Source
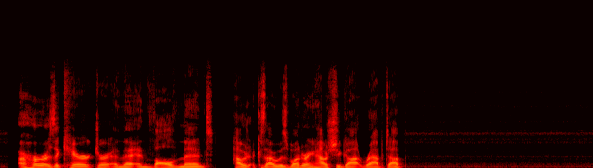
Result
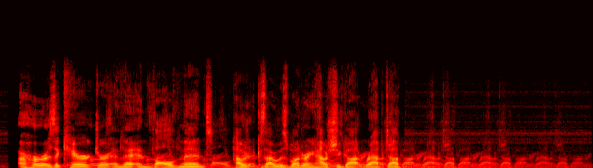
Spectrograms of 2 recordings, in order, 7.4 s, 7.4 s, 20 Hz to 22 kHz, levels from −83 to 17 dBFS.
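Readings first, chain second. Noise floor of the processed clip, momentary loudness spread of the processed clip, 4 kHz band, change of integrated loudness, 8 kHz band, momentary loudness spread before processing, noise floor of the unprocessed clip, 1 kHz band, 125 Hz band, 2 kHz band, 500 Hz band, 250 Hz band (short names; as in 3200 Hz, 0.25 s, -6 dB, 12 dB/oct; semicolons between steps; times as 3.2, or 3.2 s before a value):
-55 dBFS, 16 LU, +8.5 dB, +8.5 dB, +8.5 dB, 4 LU, -70 dBFS, +8.5 dB, +8.5 dB, +8.5 dB, +8.5 dB, +8.5 dB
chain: feedback echo 0.703 s, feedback 54%, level -16 dB; gain +8.5 dB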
